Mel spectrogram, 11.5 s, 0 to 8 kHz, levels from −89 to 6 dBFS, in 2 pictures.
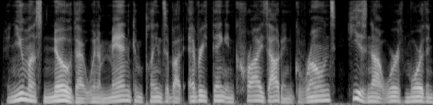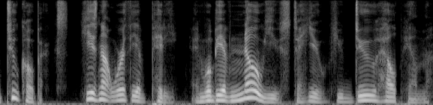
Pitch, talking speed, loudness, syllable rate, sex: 115 Hz, 220 wpm, -21 LUFS, 4.8 syllables/s, male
